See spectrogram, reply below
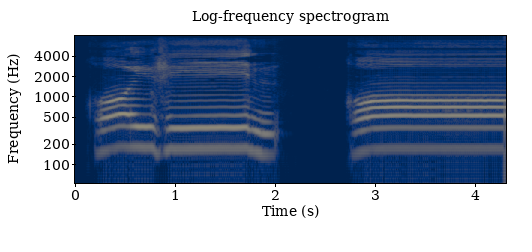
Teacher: يبقى التسهيل عندي بين الهمزة والياء، بين الهمزة والياء، ايضا مع الوجهين مع القصر والمد.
